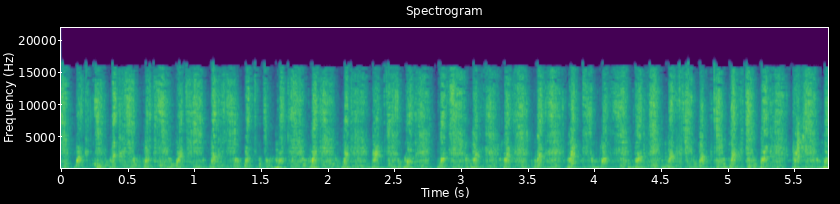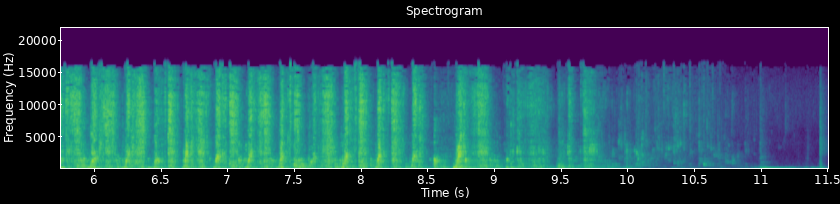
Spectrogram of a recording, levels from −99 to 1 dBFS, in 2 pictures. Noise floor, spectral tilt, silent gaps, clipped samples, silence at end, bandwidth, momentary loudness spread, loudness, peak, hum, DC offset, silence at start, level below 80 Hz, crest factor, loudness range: -48 dBFS; -1.5 dB/octave; none; under 0.1%; 0.05 s; 17 kHz; 6 LU; -18 LUFS; 0 dBFS; none; under 0.1%; 0 s; -42 dBFS; 20 dB; 5 LU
